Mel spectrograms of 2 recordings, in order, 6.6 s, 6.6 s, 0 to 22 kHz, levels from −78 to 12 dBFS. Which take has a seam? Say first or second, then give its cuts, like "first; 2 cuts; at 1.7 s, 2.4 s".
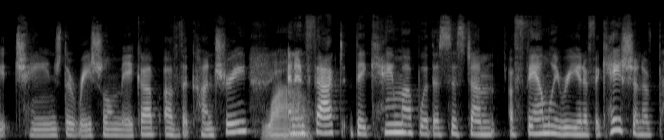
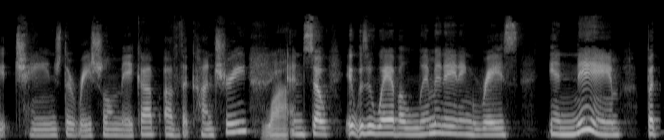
second; 1 cut; at 2.8 s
